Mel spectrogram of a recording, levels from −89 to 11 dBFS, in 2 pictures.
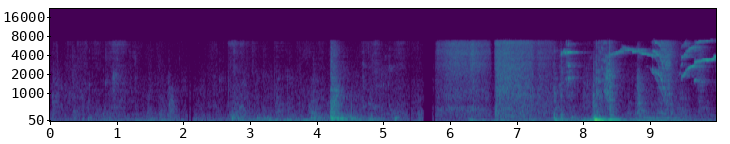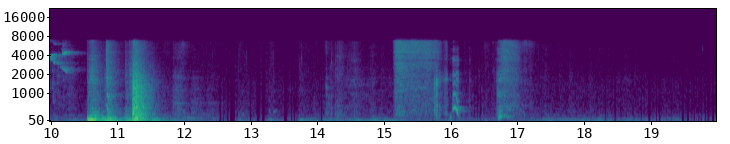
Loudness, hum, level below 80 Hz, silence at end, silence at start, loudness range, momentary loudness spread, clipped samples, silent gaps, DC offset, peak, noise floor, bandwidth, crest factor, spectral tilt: -32 LUFS; none; -36 dBFS; 2.95 s; 2.75 s; 22 LU; 30 LU; under 0.1%; none; under 0.1%; -6 dBFS; -65 dBFS; 7.2 kHz; 28 dB; -5 dB/octave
